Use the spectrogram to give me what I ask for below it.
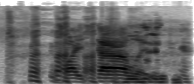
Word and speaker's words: Vitale: And, I'll get to work on making sure Steve pronounces your name properly. Vitale.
